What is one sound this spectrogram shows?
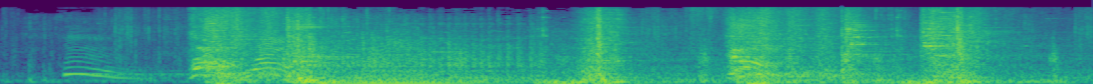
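A heavy blade swings and strikes hard.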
